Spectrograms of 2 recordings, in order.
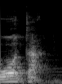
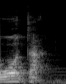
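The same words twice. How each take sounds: First: It is said in a Kenyan English accent. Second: It is said in a Kenyan English accent.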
